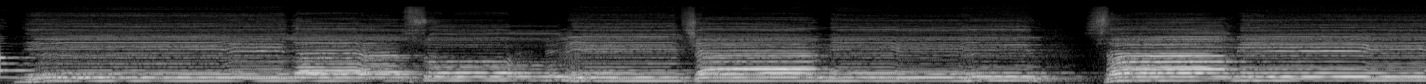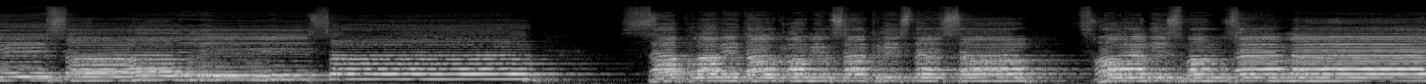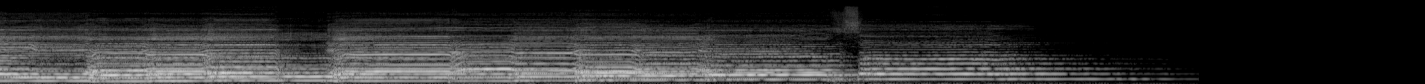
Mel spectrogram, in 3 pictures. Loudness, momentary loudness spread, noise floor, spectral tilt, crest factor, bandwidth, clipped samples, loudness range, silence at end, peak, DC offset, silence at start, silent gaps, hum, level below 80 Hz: -18 LUFS; 10 LU; -54 dBFS; -6 dB/octave; 16 dB; 16 kHz; under 0.1%; 6 LU; 2.9 s; -2 dBFS; under 0.1%; 0 s; none; none; -60 dBFS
